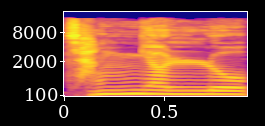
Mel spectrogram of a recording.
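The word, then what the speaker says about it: 작열: 이글이글 뜨겁게 타오름이라는 뜻입니다 그렇다면이 단어를 발음할 때 자결이라고 할까요 아니면 작렬이라고 할까요 네 답부터 말씀드리면 니은이 첨가되고 자동동화가 된 작렬로 발음하는 것이 맞습니다 따라서 태양이 자결하다가 아니고요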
